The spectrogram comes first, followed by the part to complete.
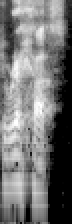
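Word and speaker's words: Rhigos: They always pronounced it Rikos. There was no hri. It was Rikos.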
